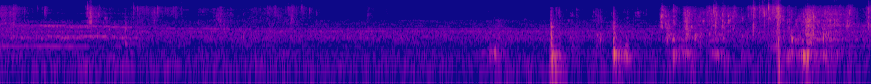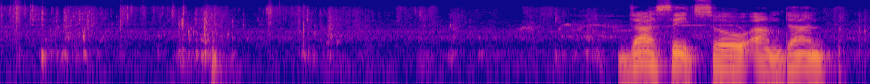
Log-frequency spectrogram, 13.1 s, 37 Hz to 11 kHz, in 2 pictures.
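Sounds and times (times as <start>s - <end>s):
water splashing onto soil: 0.0s - 2.4s, 4.2s - 10.1s
water sloshing in a bucket: 4.1s - 11.2s.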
